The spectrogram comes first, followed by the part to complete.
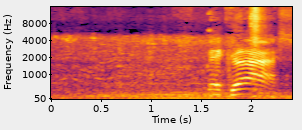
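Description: Intercity bus diesel engine running with a steady low hum, growing slowly louder over the first second and a half as the driver gets ready to pull away.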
